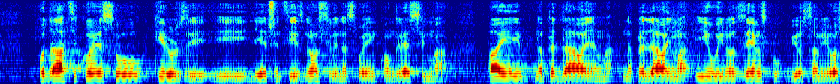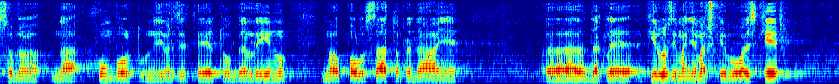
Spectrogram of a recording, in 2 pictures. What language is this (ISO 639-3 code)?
hrv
